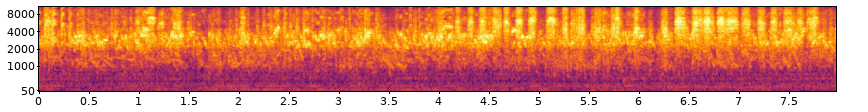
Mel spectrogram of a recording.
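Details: Dense twittering of several Australian parrots, rapid high chirps and trills that run together, growing busier and more clipped toward the end.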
